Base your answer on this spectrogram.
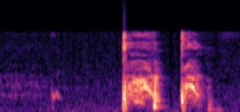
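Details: Cough in a man who had hiccups for about eight hours, attributed to stomach acid and eased by Prilosec, now with a sore throat after vomiting earlier: two short, voiced coughs close together, with a throat-clearing quality.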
